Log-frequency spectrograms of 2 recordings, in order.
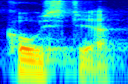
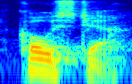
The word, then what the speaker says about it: Kostya: you said kostya uh my name is but my short for is in russia is kostya in america people would never ever pronounce that but i figured a way how to actually make them say it really easy and quick and right it's gonna cost you kostya one thousand miles vision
